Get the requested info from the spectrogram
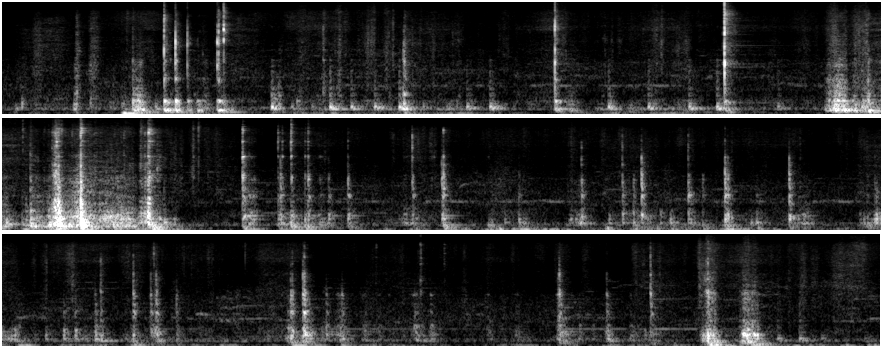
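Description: Steering track rod parts being handled on a wooden workbench: scattered clicks and knocks of metal on wood, with a louder run of clattering about nine to ten seconds in.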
